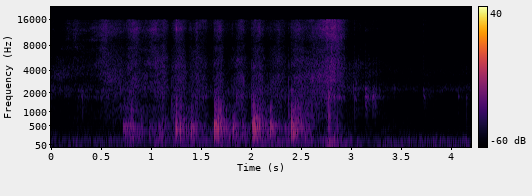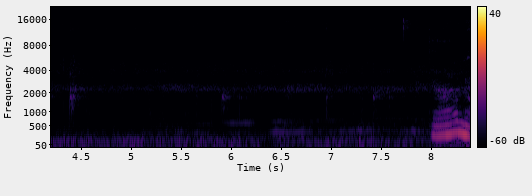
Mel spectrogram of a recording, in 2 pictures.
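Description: A Norwex microfibre dust mitt rubbing against blind slats: about half a dozen quick, scratchy wiping strokes over the first three seconds.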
